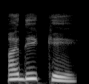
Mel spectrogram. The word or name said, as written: ಆದೀಕ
